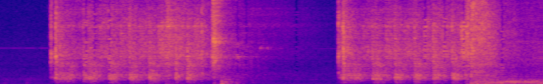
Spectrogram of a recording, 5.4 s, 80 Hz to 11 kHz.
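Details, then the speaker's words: Honda Civic Si (EM1), first start after 4-bar MAP sensor backfire issue and recharged dead battery: two quick crank-and-catch starts, then harsh, loud, uneven idle through cut-off exhaust; normal start and idle. "So this thing's highly obnoxious and loud. But yeah, the exhaust is literally just Cut. But it runs."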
